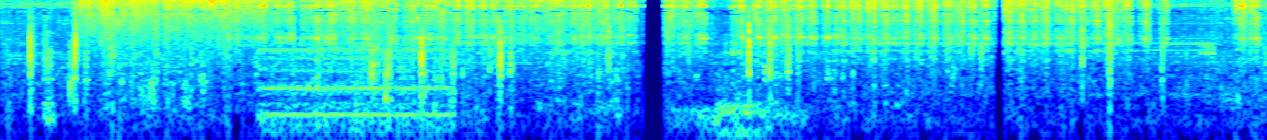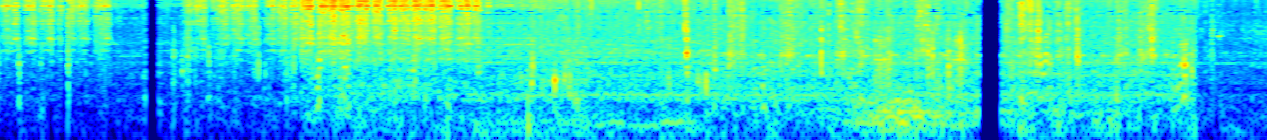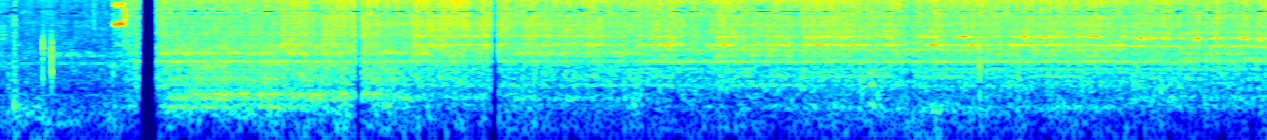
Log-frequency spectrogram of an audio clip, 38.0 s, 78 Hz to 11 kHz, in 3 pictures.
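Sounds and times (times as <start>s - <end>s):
sanding on wood: 2.0s - 11.7s, 14.6s - 17.6s.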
